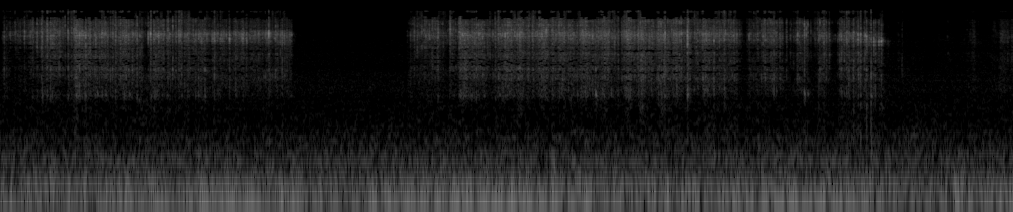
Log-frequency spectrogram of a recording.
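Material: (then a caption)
Natural bristle. Long polished nails scratch along the stiff natural bristles of a small solid wooden nail brush held in one hand. Two bursts of dense, bright, crackling scratching are heard, the first lasting about three seconds and the second about five. The bursts are separated by a short quiet gap over a low background rumble.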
